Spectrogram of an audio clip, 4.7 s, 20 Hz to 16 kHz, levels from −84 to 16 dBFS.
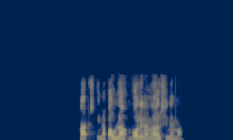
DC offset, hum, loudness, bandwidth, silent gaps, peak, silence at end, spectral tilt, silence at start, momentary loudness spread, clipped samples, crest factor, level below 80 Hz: under 0.1%; none; -19 LUFS; 7.8 kHz; none; -2 dBFS; 1.05 s; -4 dB/octave; 1.6 s; 12 LU; under 0.1%; 20 dB; -66 dBFS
